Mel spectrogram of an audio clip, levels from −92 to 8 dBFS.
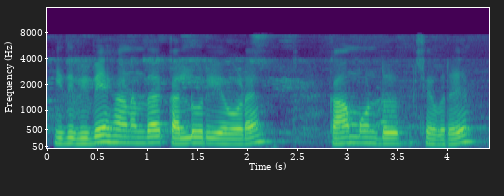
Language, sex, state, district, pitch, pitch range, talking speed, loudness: Tamil, male, Tamil Nadu, Kanyakumari, 150 Hz, 140-165 Hz, 70 wpm, -15 LUFS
